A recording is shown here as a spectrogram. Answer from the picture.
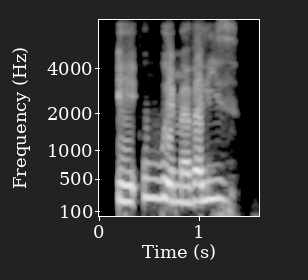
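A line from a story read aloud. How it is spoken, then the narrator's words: Sudden loud stern question. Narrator (French): demanda soudain Pélagée, d'une voix forte et sévère, sans se rendre compte de ce qu'elle faisait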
